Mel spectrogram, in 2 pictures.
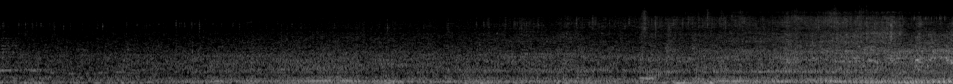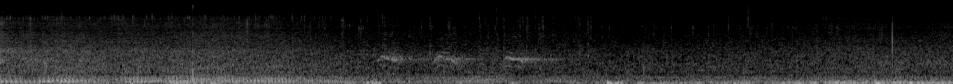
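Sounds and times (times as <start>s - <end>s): wind buffeting microphone: 9.6s - 19.0s.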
